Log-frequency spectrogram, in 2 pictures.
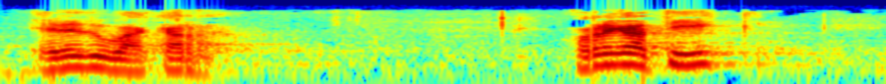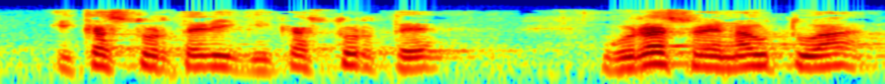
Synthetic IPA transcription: e̞ɾe̞ðuβakara̰ | o̞re̞ɣ̞at̪ik | ikast̪uɾt̪e̞ɾikikast̪uɾt̪e̞ | ɡuɾaso̞e̞nawt̪ua

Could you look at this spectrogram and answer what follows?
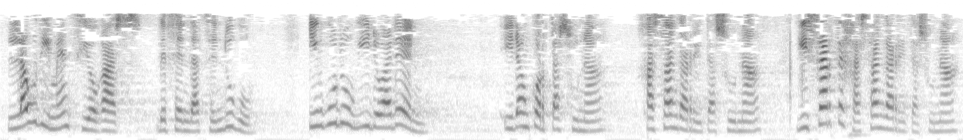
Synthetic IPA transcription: lawðime̞nt͡sio̞ɣ̞asd̪e̞fe̞nd̪at͡se̞nd̪uɣu | iŋɡuɾuɣiɾo̞aɾe̞n | iɾawŋko̞ɾt̪asuna | ʝasaŋɡarit̪asuna | ɣisaɾt̪e̞ʝasaŋɡarit̪asuna

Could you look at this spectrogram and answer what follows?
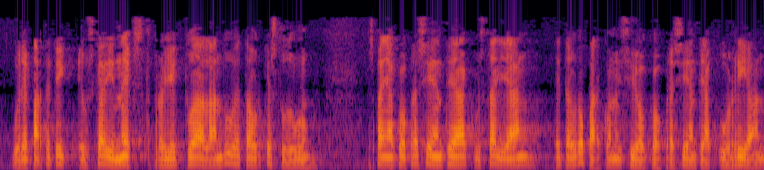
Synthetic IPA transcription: ɡuɾe̞paɾt̪e̞t̪ike̞wskaðine̞kst̪pɾo̞je̞k̚t̪ualand̪ue̞t̪awɾke̞st̪uð̞uɣ̞u | e̞spaɲiako̞pɾe̞siðe̞nt̪e̞akust̪aʎean | e̞t̪ae̞wɾo̞paɾko̞misio̞ko̞pɾe̞siðe̞nt̪e̞akurian

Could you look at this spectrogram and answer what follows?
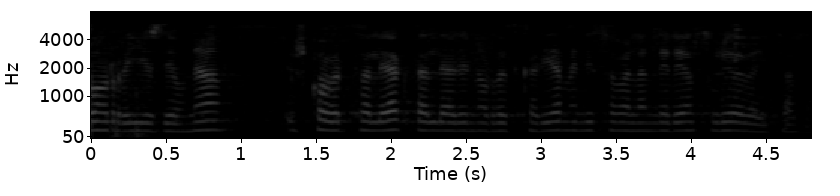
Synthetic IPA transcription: orijezʝawna | e̞wskoaβ̞e̞ɾt͡sale̞akt̪ald̪e̞aɾe̞no̞ɾðe̞skaɾiame̞nd̪isaβaland̪eɾe̞asuɾeaβajt͡sa

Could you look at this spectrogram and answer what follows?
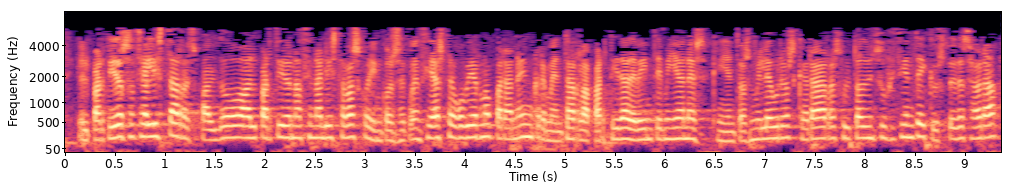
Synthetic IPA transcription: e̞̰lpaɾt̪ið̞o̞so̞θjalist̪are̞spald̪o̞alpaɾt̪iðo̞naθjo̞nalist̪aβasko̞eŋko̞nse̞kwe̞nθjae̞st̪e̞ɣ̞o̞β̞je̞ɾno̞paɾano̞iŋkɾe̞mẽ̞nt̪aɾlapaɾt̪ið̞aðe̞βe̞jnt̪e̞miʎo̞ne̞skinje̞nt̪o̞zmile̞wɾo̞skeaβɾare̞sult̪að̞oinsufiθje̞nt̪eikeust̪e̞ðe̞saoɾa

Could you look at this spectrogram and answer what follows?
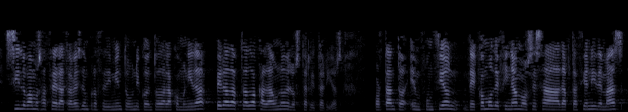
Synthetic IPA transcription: silo̞β̞amo̞saːθe̞ɾat̪ɾaβ̞e̞zðeumpɾo̞θe̞ðimje̞nt̪o̞uniko̞ent̪o̞ð̞alako̞mũniðape̞ɾoaðap̚t̪að̞oakað̞auno̞ð̞e̞lo̞st̪e̞rit̪o̞ɾjo̞̰s | po̞ɾt̪ant̪o̞ʔe̞ɱfunθjo̞nd̪e̞ko̞mo̞ðe̞finamo̞se̞saːðapt̪aθjo̞niðe̞mas

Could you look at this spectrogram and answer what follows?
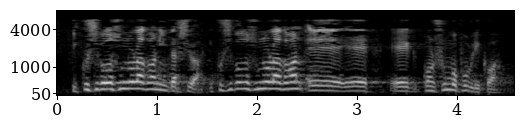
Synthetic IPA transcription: ikusiko̞ðus̬unolaðuanimbe̞ɾsio̞a̰ʔikus̬iko̞ð̞us̬unolaðuan | ko̞nsumo̞puβliko̞a̰

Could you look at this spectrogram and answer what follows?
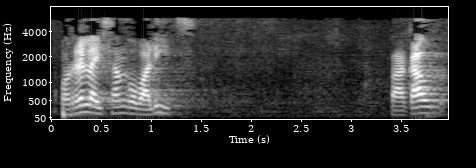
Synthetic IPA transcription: o̞re̞laisaŋɡo̞βalit͡s | baɣawɾ

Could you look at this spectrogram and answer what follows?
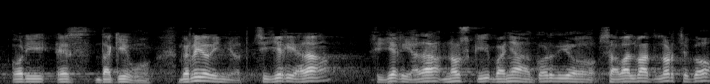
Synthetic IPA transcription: o̞ɾie̞zd̪akiɣ̞ṵβe̞rlioðiɲo̞t̪siʎe̞ɣ̞iað̞a | siʎe̞ɣ̞iað̞ano̞skiβajɲaːko̞ɾð̞io̞saβalβat̪lo̞ɾt͡se̞ko̞

